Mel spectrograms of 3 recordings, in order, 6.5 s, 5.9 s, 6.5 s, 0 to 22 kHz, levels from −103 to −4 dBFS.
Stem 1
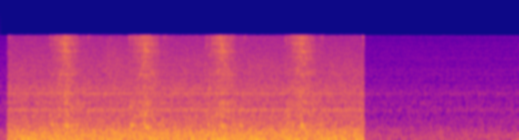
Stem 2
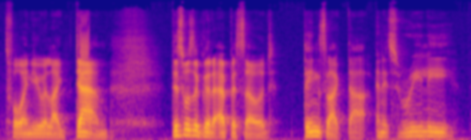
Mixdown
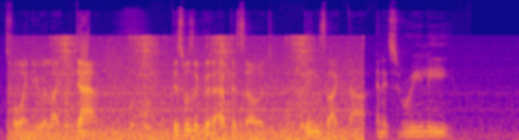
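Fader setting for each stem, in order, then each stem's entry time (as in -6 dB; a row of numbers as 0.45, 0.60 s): -5.0, -1.5 dB; 0.00, 0.00 s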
